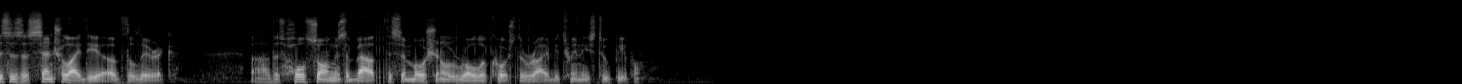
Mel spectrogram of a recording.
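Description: From 2.95 to 5.44 s, a train of clicks ticks over the sound at about 6.9 per second, unevenly spaced, roughly twenty in all, about as loud as the sound. The likely cause is interference, a faulty connection or a power supply. A spectrogram shows thin vertical broadband lines, and the waveform shows narrow, matching spikes.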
